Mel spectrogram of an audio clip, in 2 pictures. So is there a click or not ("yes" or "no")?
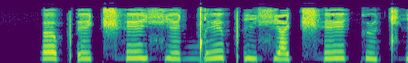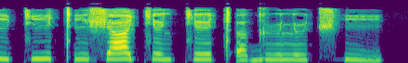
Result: yes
